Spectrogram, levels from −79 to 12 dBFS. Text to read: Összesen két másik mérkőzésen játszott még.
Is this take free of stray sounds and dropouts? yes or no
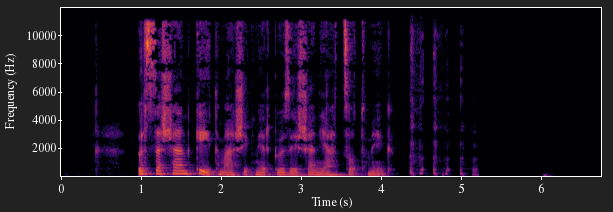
no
